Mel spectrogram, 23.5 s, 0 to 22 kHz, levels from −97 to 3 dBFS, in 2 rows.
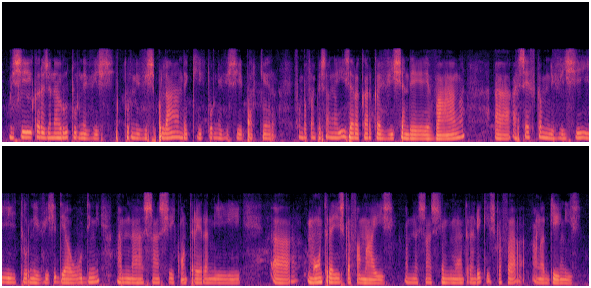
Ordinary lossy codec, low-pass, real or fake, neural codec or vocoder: none; 5.4 kHz; fake; codec, 24 kHz, 3 kbps, HILCodec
